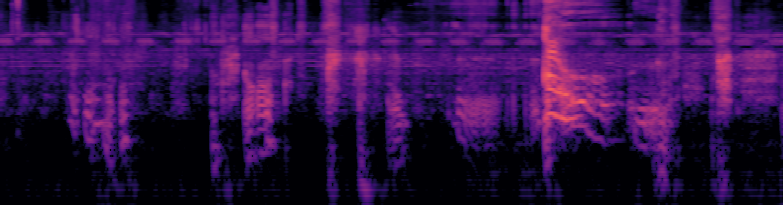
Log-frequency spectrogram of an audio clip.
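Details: Amid a woman's repeated Malayalam pleas to sing a big song, a Shih Tzu puppy gives one short, loud, falling howl-whine near the end, surrounded by soft speech and small rustles.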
